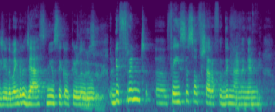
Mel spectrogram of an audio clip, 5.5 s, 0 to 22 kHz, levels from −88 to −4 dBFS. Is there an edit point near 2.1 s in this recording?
yes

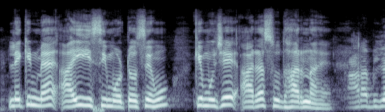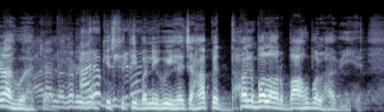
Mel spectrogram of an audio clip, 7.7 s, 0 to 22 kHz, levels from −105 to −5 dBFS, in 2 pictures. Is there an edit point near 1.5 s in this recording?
no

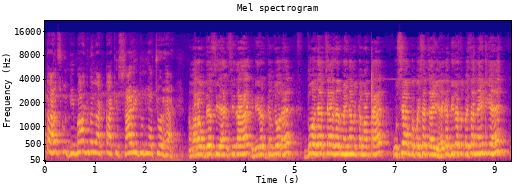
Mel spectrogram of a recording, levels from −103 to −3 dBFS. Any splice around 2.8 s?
yes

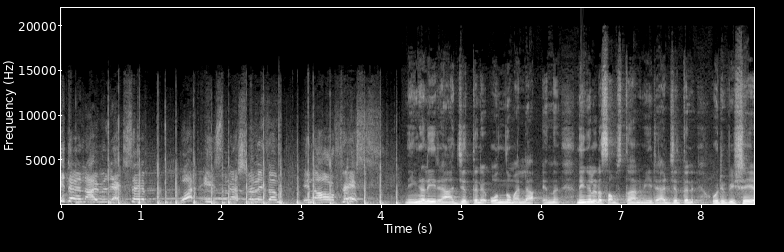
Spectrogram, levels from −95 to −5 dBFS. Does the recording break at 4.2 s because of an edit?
yes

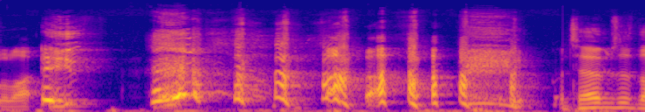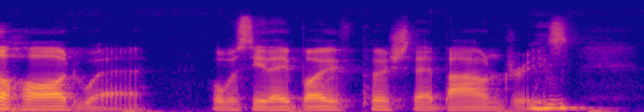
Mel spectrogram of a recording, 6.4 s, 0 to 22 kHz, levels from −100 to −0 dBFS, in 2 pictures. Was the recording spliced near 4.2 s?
no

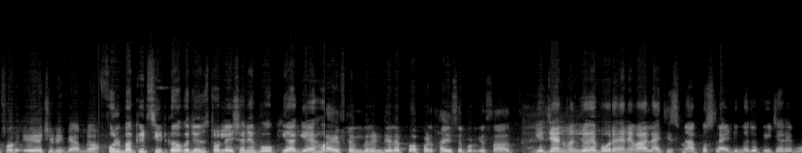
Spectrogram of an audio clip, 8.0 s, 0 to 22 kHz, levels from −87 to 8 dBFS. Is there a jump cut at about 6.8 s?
no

